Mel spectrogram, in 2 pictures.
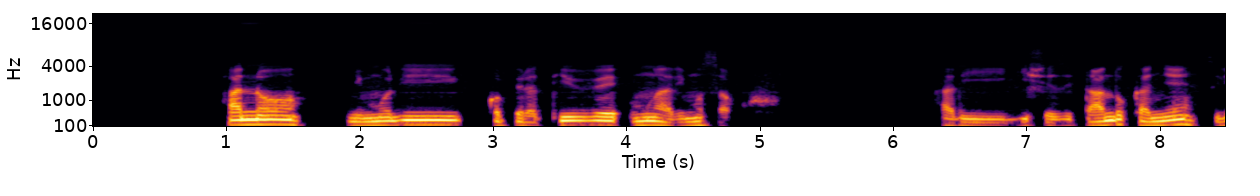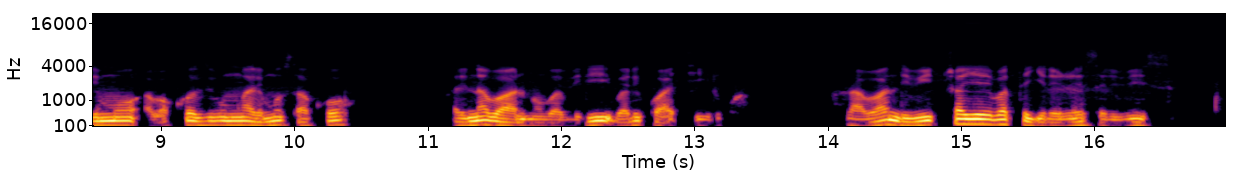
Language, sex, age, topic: Kinyarwanda, male, 25-35, finance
